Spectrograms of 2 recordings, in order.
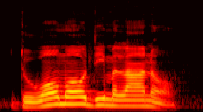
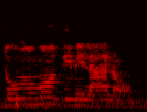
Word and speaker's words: Duomo di Milano: Duomo di Milano. – Duomo di Milano. – Duomo di Milano.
